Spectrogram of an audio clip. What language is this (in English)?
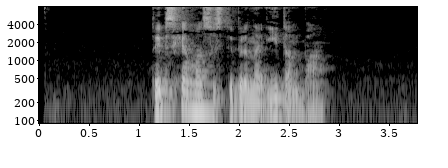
Lithuanian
